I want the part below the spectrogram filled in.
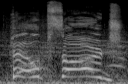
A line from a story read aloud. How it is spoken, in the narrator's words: They yelled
